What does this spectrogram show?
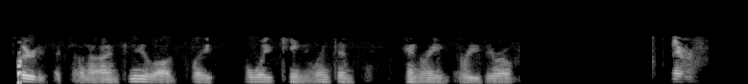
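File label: Police Dispatch, scanner audio recording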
